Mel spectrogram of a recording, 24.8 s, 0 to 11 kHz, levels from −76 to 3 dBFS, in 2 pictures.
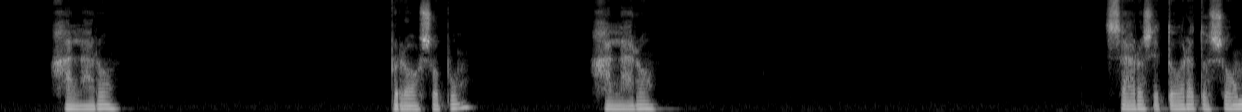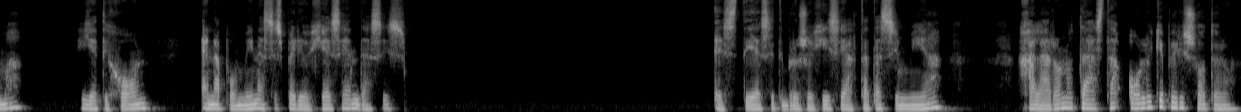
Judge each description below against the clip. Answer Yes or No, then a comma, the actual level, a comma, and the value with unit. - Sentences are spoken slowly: Yes, slow, 60 wpm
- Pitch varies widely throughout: No, narrow, 2.3 semitones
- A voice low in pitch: Yes, low, 115 Hz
